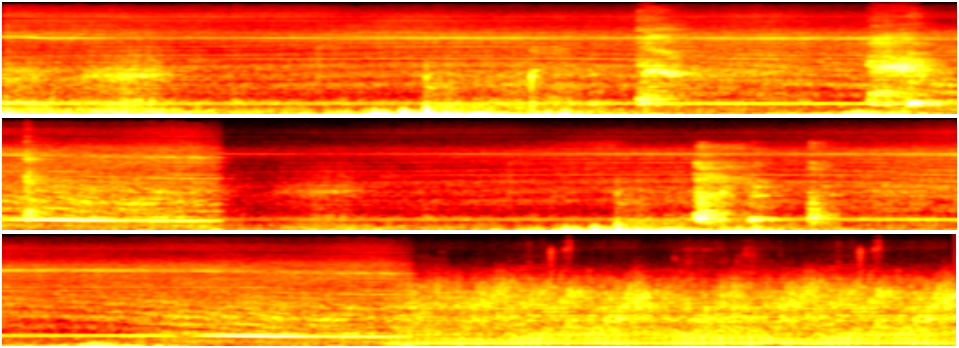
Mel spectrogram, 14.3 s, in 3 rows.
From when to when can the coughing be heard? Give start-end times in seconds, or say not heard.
2.9-5.0, 8.2-8.9.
